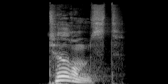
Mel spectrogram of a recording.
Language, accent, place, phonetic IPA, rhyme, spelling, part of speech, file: German, Germany, Berlin, [tʏʁmst], -ʏʁmst, türmst, verb, De-türmst.ogg
- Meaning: second-person singular present of türmen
